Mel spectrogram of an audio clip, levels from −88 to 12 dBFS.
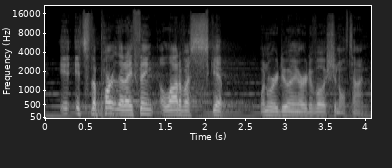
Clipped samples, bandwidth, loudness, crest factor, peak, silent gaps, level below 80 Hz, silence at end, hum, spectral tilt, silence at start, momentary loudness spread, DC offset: under 0.1%; 18.5 kHz; -26 LUFS; 18 dB; -8 dBFS; none; -78 dBFS; 0.05 s; none; -4.5 dB/octave; 0 s; 11 LU; under 0.1%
